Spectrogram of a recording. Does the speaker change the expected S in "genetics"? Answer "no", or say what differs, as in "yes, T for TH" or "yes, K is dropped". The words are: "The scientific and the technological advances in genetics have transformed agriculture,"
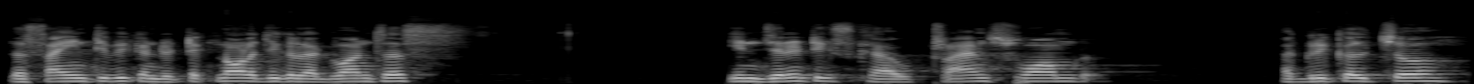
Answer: no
